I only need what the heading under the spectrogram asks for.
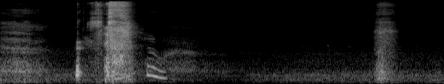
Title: An attempt at stifling my sneezes 😅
